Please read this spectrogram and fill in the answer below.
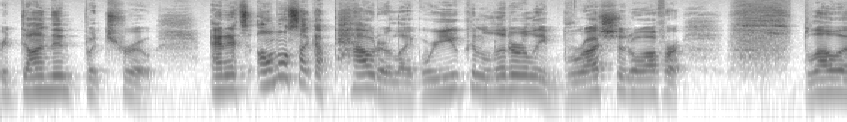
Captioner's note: blowing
